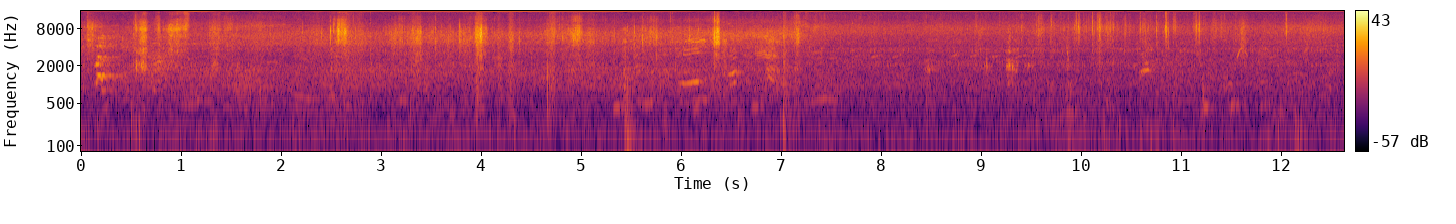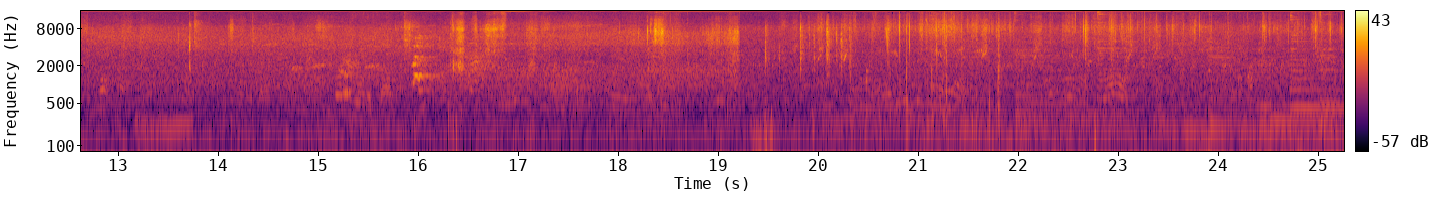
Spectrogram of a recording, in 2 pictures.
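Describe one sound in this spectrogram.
Sheep hooves shuffle on dry dirt.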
